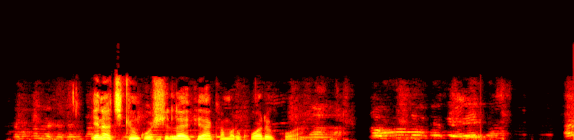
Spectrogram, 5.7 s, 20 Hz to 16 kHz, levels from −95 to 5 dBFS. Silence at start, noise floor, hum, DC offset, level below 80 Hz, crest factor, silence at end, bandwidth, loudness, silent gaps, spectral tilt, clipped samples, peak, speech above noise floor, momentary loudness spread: 0.15 s; -69 dBFS; none; under 0.1%; -54 dBFS; 20 dB; 0 s; 7.8 kHz; -18 LUFS; none; -5 dB/octave; under 0.1%; 0 dBFS; 51 dB; 23 LU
